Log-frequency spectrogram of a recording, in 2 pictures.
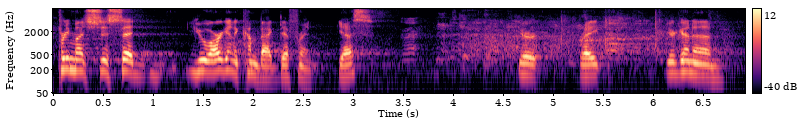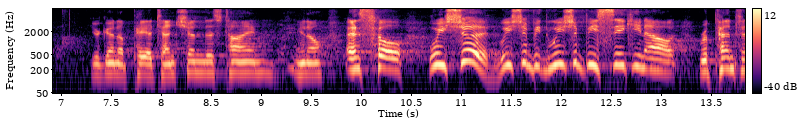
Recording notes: from the 2017 Southwest Men's Conference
